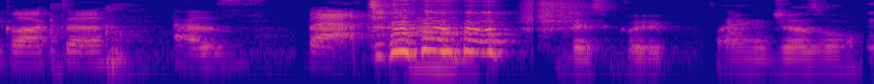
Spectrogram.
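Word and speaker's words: Jezal: Is that how you were saying it? Jezel? Yeah. How do you say it? Giselle. Giselle? Uh-huh. Why is that more correct? Because that's how the audiobook narrator says it.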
